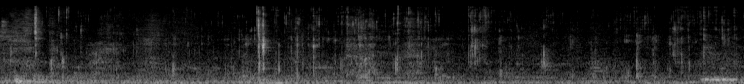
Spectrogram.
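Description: Two people chewing and biting into large, soft steamed chicken taipo momos: wet mouth sounds with scattered short clicks.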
